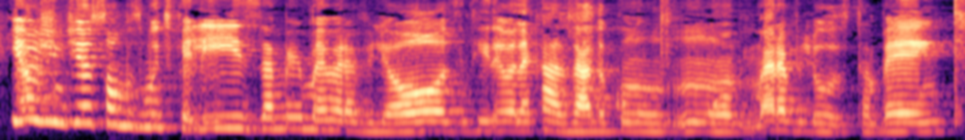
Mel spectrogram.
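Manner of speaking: ordinary talk, nothing marked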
